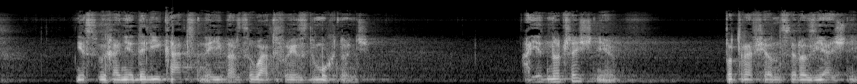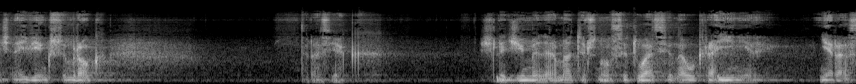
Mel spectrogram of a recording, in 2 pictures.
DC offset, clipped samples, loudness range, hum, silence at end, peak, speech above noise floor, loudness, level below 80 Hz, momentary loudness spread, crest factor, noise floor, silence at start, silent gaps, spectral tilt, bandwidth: under 0.1%; under 0.1%; 8 LU; none; 0 s; 0 dBFS; 31 dB; -17 LUFS; -62 dBFS; 17 LU; 20 dB; -49 dBFS; 0 s; none; -2 dB/octave; 15 kHz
